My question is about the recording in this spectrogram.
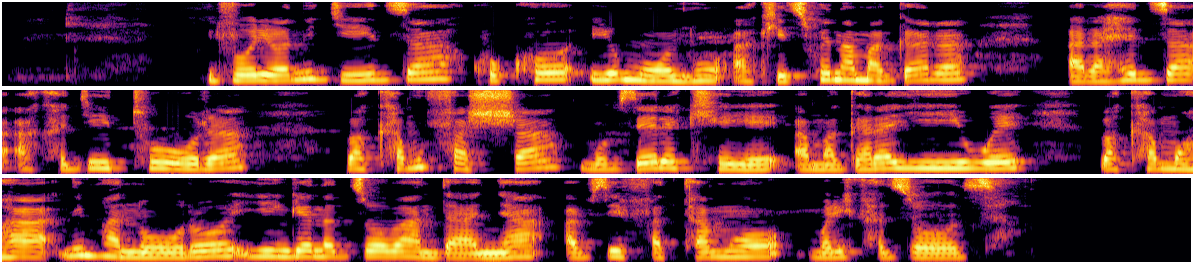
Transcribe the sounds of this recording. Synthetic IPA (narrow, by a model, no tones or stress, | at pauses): ivuːɾiɾonibɟiːzakʰukʰo̞ijomuːn̥huʔakʰit͡swe̞namaɡaɾaː | ɾaɦe̞zaʔakʰaɟitʰuːɾa | βakʰamufaʃamuvje̞ːɾe̞kʰe̞je̞ʔamaɡaɾajiːwe̞βakʰamuɦanim̥hanuɾo̞jiːŋɡe̞nazo̞ːβaːndaɲaːvjiːfatʰamŋo̞muɾikʰazo̞ːz̥ḁ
